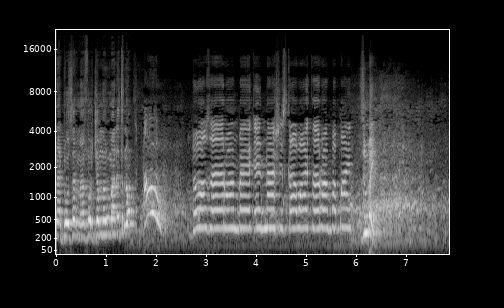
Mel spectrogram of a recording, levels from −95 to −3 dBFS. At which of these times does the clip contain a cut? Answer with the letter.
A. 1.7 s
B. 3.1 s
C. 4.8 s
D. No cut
A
